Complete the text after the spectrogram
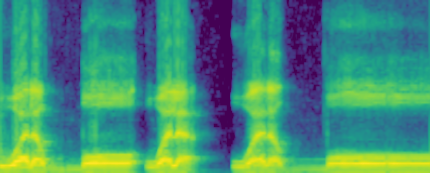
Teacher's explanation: اللام في كلمة الضالين مرققة، إنما المفخم في الضاد.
